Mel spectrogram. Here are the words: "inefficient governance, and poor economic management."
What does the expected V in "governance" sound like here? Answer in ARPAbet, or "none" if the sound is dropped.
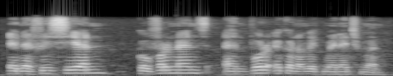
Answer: F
